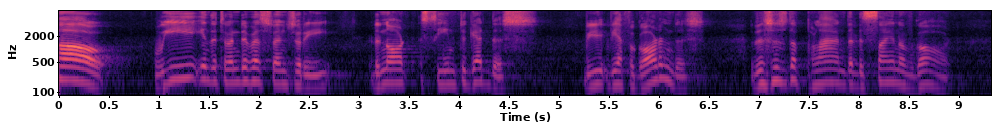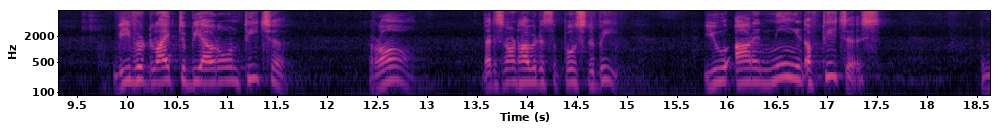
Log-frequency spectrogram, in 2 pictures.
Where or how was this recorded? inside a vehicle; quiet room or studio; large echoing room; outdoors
large echoing room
